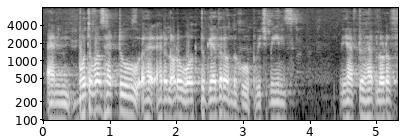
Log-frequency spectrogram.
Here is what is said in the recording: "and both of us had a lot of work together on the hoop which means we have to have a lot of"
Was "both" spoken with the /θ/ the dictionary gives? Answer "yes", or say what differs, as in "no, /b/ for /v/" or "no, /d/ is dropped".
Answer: no, /t/ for /θ/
